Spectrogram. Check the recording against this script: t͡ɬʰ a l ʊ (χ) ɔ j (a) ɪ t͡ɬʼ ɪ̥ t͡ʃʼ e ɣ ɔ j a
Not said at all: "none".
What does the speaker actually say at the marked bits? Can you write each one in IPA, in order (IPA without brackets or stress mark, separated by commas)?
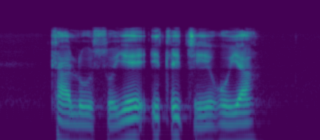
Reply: s, e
